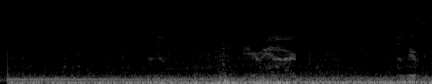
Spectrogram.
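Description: Steady low rumble of a vehicle driving on a snow-covered road, heard from inside the cab, with a brief voice-like sound about halfway through.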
